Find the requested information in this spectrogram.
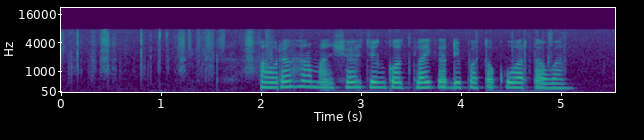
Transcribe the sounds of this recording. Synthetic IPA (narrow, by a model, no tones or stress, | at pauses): ʔauɾɛlɦarmanʃahd͡ʒɨŋkɔlt̪̚klajkɨrdipɔt̪ɔkuwart̪awan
